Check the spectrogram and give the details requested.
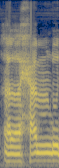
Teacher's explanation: Jadi alham jangan jangan panjang-panjang cukup pendek saja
